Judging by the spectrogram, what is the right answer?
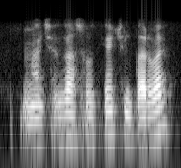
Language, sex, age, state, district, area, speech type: Kashmiri, male, 18-30, Jammu and Kashmir, Budgam, rural, conversation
